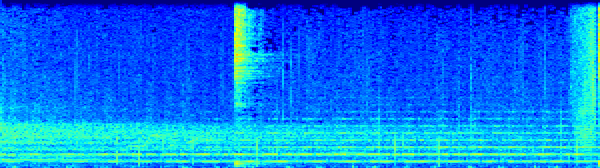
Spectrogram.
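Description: Breakdown in a breakbeat house track: the drums drop out, leaving several held steady tones with scattered soft low hits and a short burst of hiss about two and a half seconds in. A noise swell at the end leads back into the full, loud beat.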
